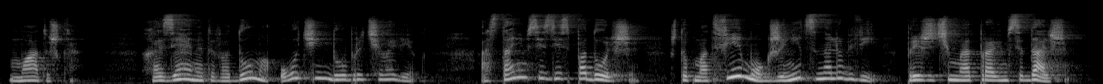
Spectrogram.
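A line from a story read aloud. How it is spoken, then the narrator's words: Whispered into ear. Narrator (Russian): Самуил шепнул на ухо матери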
